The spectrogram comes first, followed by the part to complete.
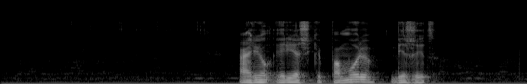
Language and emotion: Russian, neutral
